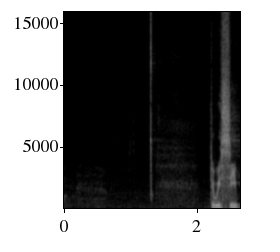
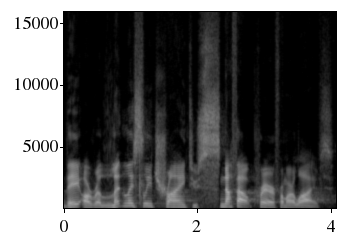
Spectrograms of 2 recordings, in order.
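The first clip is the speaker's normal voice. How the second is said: normal talking voice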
